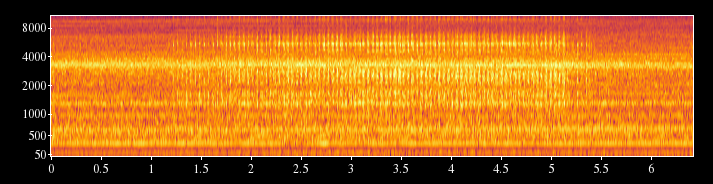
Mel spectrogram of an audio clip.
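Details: Parkside drill-bit sharpener grinding a worn 10 mm drill bit. Steady motor whine, then a hissing, gritty grind for about four seconds as the raised wheel bites the bit: sharpening normally.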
